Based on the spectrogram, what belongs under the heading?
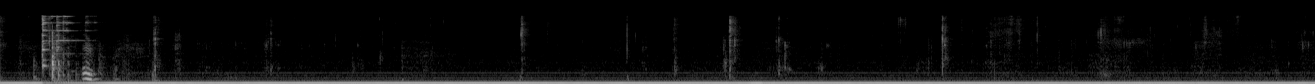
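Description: Chewing and biting into crispy glazed fried chicken, with scattered short sharp crunches and mouth clicks, over a steady low hum. A brief falling-pitched sound about half a second in.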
